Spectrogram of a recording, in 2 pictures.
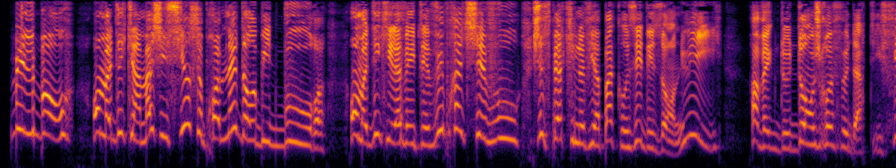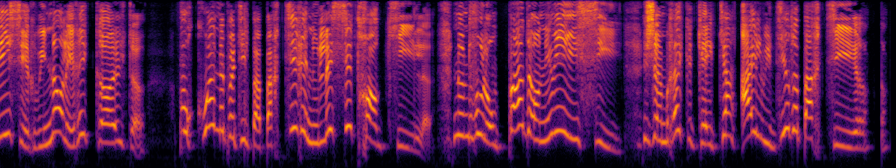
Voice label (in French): Femme hysterique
